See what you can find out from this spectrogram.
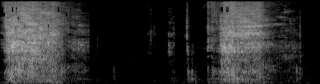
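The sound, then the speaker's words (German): Two loud ripping bursts as the printed outer paper layer is torn off a slightly damp milk carton, each under a second, separated by a short pause with a few faint crinkles and clicks. “Dann kann man nämlich die erste Schicht, da wo so drauf steht, Milch von der glücklichen Kuh, die kann man da so abreißen.”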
